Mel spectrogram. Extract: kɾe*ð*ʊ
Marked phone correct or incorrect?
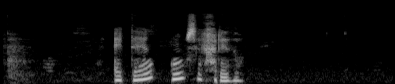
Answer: correct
